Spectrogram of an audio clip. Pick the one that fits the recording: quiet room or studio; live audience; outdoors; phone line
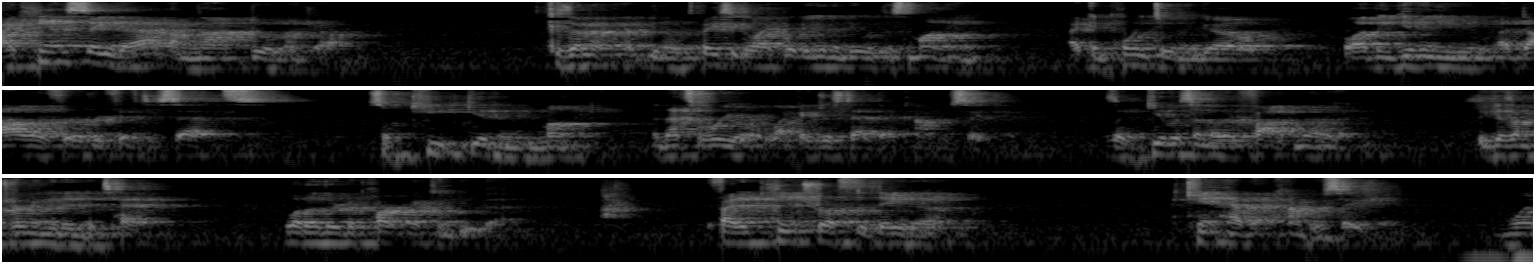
live audience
